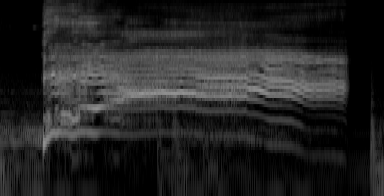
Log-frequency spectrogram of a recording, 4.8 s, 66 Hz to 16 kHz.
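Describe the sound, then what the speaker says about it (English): A man in the video game 999 screams in rage and despair inside an incineration chamber, a loud, sustained, strained cry lasting about four seconds and breaking off abruptly near the end. "His scream echoed throughout the incineration chamber, full of rage and despair."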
